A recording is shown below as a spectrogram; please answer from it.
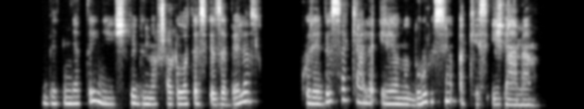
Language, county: Lithuanian, Vilnius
